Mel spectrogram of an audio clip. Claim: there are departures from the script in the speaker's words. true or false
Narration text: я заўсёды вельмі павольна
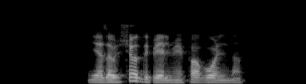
false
